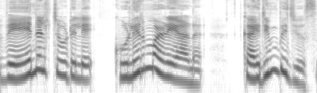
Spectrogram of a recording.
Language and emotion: Malayalam, happy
